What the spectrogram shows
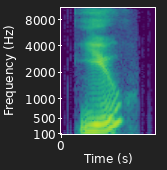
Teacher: Or if you want to be even faster and more casual, you can just say the word you with a rising intonation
